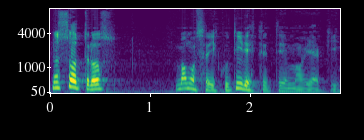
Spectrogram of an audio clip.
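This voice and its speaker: Pitch swinging very widely, a man speaks at a fairly quick pace. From Argentina. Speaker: TV political talk show host. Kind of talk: opinion monologue; interview. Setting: studio. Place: studio. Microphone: lapel.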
